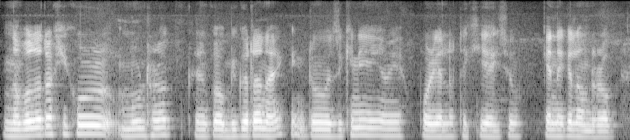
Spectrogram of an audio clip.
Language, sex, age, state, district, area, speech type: Assamese, male, 18-30, Assam, Biswanath, rural, spontaneous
